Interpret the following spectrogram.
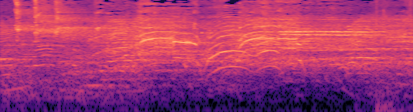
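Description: Basketball game sounds: sneakers squeaking in a flurry of short chirps on the court floor, with the ball bouncing, over the steady chatter of a crowd in a large hall.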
